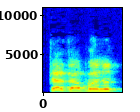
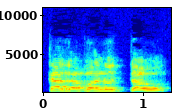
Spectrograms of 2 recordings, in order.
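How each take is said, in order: First: The word ends in a short 'a' sound. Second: The word ends in an 'au' sound. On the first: The speaker calls it wrong. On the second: The speaker calls it right.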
